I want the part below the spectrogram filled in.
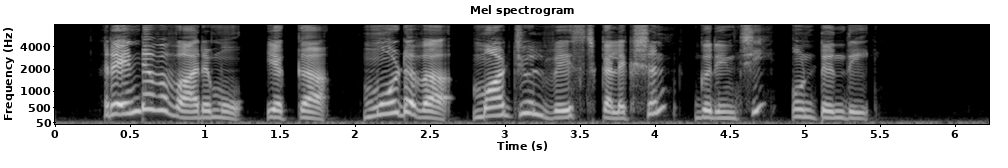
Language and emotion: Telugu, neutral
